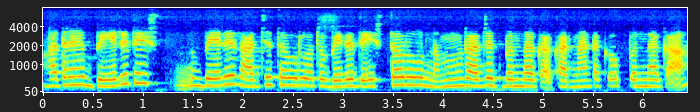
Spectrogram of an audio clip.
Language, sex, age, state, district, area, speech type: Kannada, female, 18-30, Karnataka, Shimoga, rural, spontaneous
